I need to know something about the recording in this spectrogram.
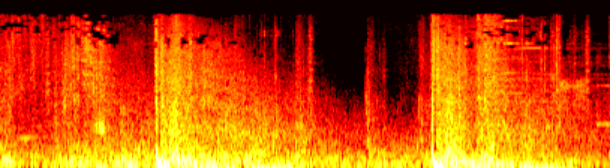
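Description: Loud gunshots blast, each with a short ringing tail.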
